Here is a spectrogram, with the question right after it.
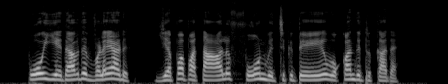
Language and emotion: Tamil, angry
